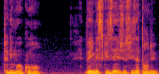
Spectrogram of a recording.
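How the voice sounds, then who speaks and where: A self-important, fawning town mayor who talks with an unctuous eagerness, as a male reader puts him on. The reader lifts his pitch above his own low voice and keeps a dark, husky tone. It is from a storybook reading. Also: a little fast.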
